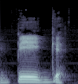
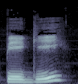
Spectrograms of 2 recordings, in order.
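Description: First: The word ends cleanly on the g consonant. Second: An extra vowel sound is added after the g. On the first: The speaker calls it right. "we effectively have a consonant sound at the end" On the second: The speaker calls it wrong. "you're adding that E sound to it"

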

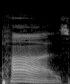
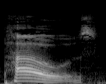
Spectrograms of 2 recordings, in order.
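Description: First: The vowel is a single open ah sound. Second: The vowel glides with rounded lips. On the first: The speaker calls it right. "I'm dropping my jaw, keeping my tongue kind of low" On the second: The speaker calls it wrong. "try to force that W or that U sound in there"

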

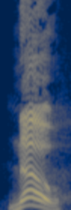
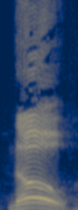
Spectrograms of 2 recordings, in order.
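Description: First: It is said forcefully, almost screamed. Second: It is said calmly, without force.

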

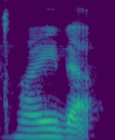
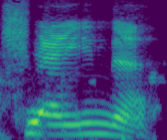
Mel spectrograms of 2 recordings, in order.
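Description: First: The first vowel is softened. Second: The first vowel is hard and exaggerated. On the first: The speaker calls it right. "Soften that eye" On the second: The speaker calls it wrong.

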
